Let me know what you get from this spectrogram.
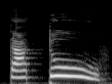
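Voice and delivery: "Tatu" with a loud, high, long TU; stretched stressed syllable. Shown as a demonstration. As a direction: call out "Tatu", holding TU. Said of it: "Qual que eu demorei mais falar".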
